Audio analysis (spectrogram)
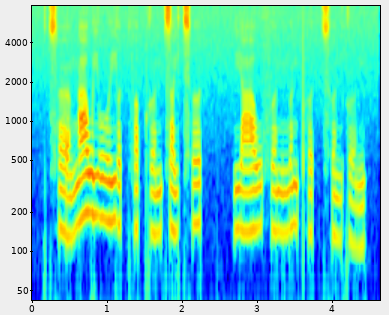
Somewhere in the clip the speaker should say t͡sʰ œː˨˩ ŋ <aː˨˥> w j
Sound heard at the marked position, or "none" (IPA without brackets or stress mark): aː˥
